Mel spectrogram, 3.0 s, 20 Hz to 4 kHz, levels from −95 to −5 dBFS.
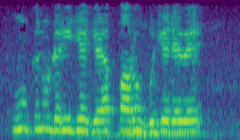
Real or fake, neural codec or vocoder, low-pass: real; none; 3.6 kHz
